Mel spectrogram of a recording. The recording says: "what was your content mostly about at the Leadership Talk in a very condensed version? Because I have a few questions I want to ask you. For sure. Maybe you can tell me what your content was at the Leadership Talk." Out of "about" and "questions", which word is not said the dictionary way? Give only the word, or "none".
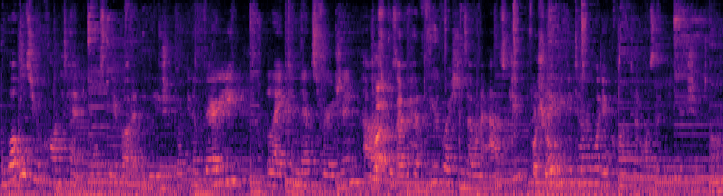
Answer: none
